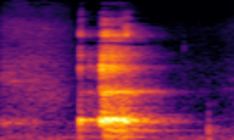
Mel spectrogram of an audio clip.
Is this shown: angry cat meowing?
no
